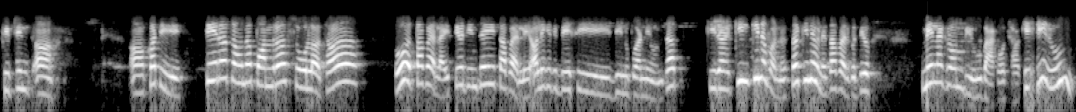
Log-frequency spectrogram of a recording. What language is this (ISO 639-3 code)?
nep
